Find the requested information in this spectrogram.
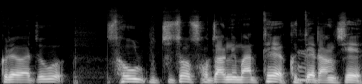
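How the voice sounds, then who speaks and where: A man with a plain, everyday voice speaks at a medium pitch and moderate pace, with ordinary pitch variation. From North Korea, Hamhung. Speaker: North Korean defector. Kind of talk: interview storytelling.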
